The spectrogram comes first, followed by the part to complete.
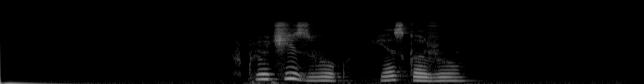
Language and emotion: Russian, sad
